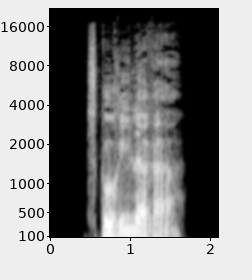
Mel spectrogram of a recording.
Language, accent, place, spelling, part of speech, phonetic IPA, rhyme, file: German, Germany, Berlin, skurrilerer, adjective, [skʊˈʁiːləʁɐ], -iːləʁɐ, De-skurrilerer.ogg
- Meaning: inflection of skurril: 1. strong/mixed nominative masculine singular comparative degree 2. strong genitive/dative feminine singular comparative degree 3. strong genitive plural comparative degree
